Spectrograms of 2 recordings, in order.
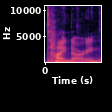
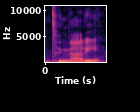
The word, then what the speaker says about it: Tignari: canonically in the game, his name is Tainari. And like, I understand that. But because I wish that they hadn't changed the pronunciation and I wish they had just kept it with the traditional pronunciation, Tignari.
